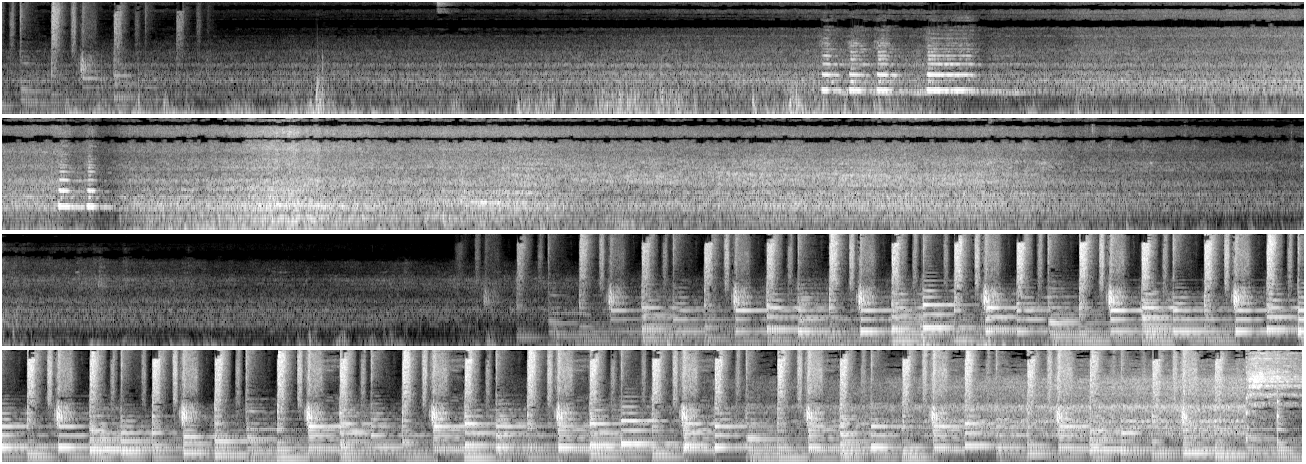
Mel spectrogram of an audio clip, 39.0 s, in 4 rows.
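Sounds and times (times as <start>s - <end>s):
train passing with wheel clatter: 0.0s - 39.0s
locomotive horn blasts: 6.1s - 7.8s, 10.2s - 10.7s.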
